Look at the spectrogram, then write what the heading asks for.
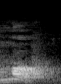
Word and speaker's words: mho: And this word मोव is nothing but Om spelled reverse. का मतलब ओम का जो स्पेलिंग है OHM, उसको आप उल्टा लिखो तो क्या लिखोगे, MHO, दैट बिकम्स मोव।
